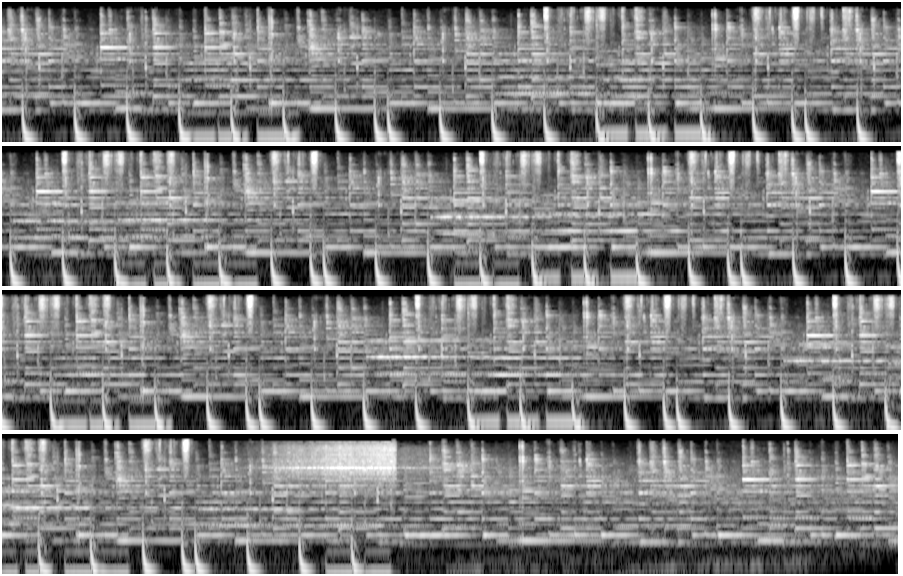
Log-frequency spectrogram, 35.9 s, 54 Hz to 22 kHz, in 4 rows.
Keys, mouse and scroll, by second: 0.1 right click, 1.1 right click, 3.1 right click, 3.5 right click, 4.0 right click, 5.4 click, 6.6 click, 8.2 right click, 9.6 right click, 10.7-11.8 drag, 12.8 right click, 13.8 click, 14.5 right click, 15.0 alt+right click, 15.6 right click, 18.9 click, 19.6 click, 20.4 right click, 21.8 click, 22.6 right click, 23.7 click, 25.5 click, 26.2 click, 27.0 click, 27.8 click, 28.5 click, 29.2 alt+right click, 29.7 right click, 30.4 right click, 30.5 alt+right click, 31.0 alt+right click, 31.6 right click, 33.3 click, 33.9 right click, 34.1 ctrl+z, 35.4 click.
